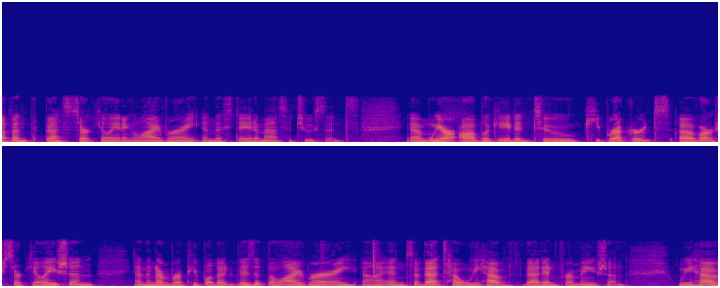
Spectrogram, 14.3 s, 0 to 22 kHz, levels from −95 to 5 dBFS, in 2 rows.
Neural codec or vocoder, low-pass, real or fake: none; 7.2 kHz; real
